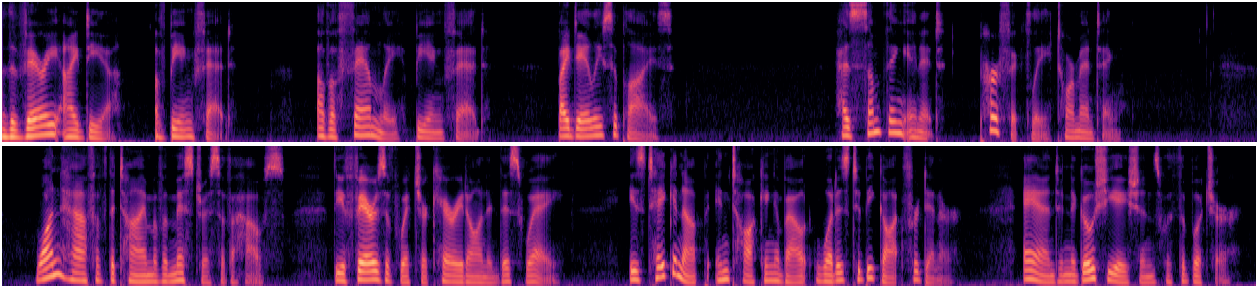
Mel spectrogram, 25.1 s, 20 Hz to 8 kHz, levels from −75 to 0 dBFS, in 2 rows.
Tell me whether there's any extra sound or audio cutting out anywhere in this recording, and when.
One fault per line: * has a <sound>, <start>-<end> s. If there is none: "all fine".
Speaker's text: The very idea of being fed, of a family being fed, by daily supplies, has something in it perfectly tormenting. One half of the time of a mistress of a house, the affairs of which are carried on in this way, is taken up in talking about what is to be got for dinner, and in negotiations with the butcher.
all fine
